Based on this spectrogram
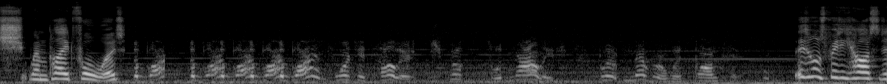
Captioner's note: audio played forward, stuttering and glitching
